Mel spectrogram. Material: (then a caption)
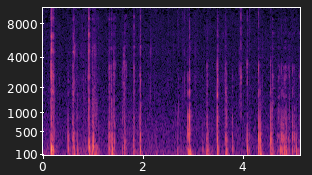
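Hard plastic. A metal scaler scrapes along the hard plastic teeth of a plastic typodont dental model while a gloved hand holds the model steady. About nineteen short, quiet scraping clicks come at an uneven pace, each with a low body and a bright tick on top. Each one dies away at once, with no ring.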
